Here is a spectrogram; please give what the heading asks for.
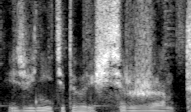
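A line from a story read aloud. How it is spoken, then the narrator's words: Sighing. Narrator (Russian): вздохнул Гумилев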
